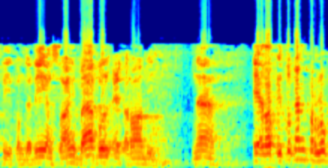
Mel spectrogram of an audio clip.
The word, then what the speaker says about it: i'rab: Kalau membaca babul i'rab lain lagi. Jadi yang sahih i'rab bukan a'rab, karena a'rab itu jamak dari a'rabiyun, badui.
